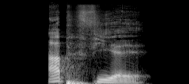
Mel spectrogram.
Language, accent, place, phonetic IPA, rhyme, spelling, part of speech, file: German, Germany, Berlin, [ˈapˌfiːl], -apfiːl, abfiel, verb, De-abfiel.ogg
- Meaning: first/third-person singular dependent preterite of abfallen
